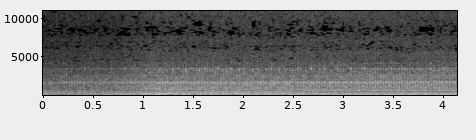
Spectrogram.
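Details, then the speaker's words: Ford Ranger 3.2 diesel idling after an XADO engine treatment for low power and vibration: a steady, even, fairly quiet clatter, and the vibration has lessened. The idle is smooth. "So ayan makita niyo ah wala na siyang vibrate. So nalessen yung vibrate guys."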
